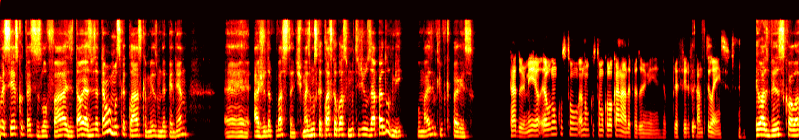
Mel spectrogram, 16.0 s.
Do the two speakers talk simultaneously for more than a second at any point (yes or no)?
no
